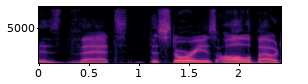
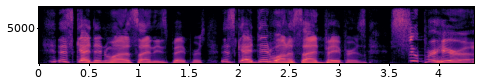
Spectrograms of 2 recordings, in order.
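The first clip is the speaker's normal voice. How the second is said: higher, louder mock excitement, jumping up on the last word; mocking imitation; 6 semitones higher, 5 dB louder than usual. Co-host teasing the other's superhero plot recaps, mocking. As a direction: send up an over-excited fan.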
